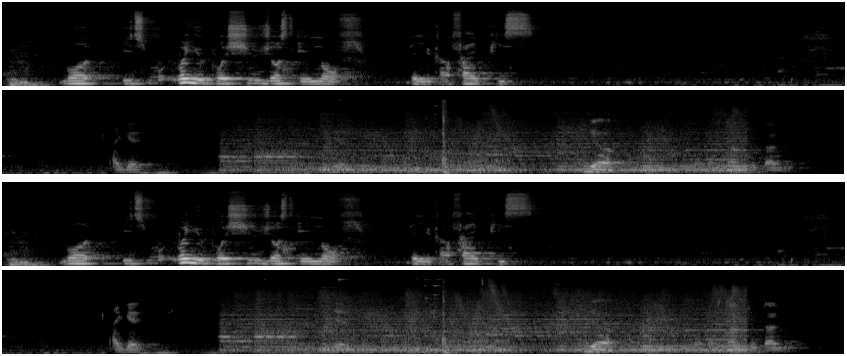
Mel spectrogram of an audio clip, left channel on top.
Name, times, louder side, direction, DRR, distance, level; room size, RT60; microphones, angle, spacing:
voice 1, 0.0-3.6 4.0-5.3 8.1-8.3 12.8-13.0 14.2-14.6, left 1 dB, 15° left, 11 dB, 1.1 m, -30 dB
voice 2, 9.5-9.9 11.6-12.1 12.7-12.8 15.3-16.3, right 3 dB, 55° right, 15 dB, 1.0 m, -43 dB
sound 1, 10.6-15.9, right 1 dB, 25° right, 2.0 m, -38 dB
26.5 x 22.0 x 9.5 m, 0.82 s
head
